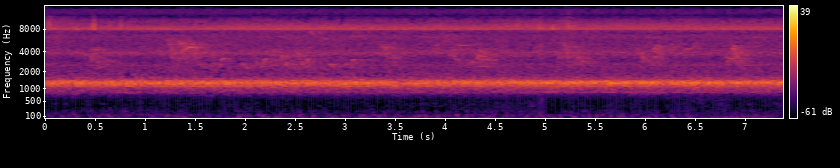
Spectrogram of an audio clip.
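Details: Chorus of Brood X cicadas in the North Georgia mountains in 2021, a dense unbroken drone holding one pitch throughout, with faint scattered bird notes above it.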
